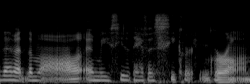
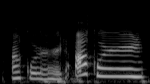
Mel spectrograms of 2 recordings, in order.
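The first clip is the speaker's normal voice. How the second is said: singsong awkward; 9 semitones higher, much slower than usual. Real, not acted. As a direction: draw it out, second one much higher. Singsong comment on an uncomfortable moment.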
